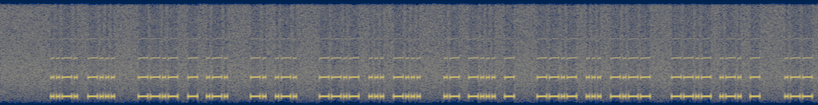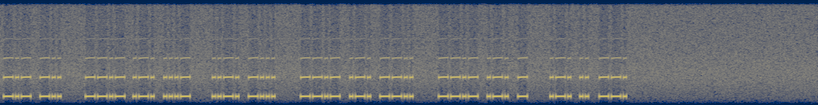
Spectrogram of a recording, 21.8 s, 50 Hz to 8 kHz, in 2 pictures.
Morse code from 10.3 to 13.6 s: WKD QRV

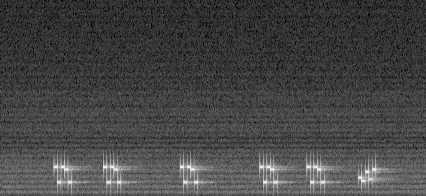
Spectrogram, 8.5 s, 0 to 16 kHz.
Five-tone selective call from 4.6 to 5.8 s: 02092

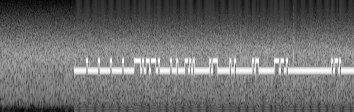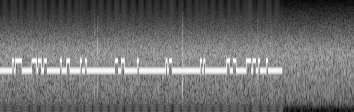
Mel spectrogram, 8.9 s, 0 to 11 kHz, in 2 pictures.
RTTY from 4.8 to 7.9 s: VU8BXI K

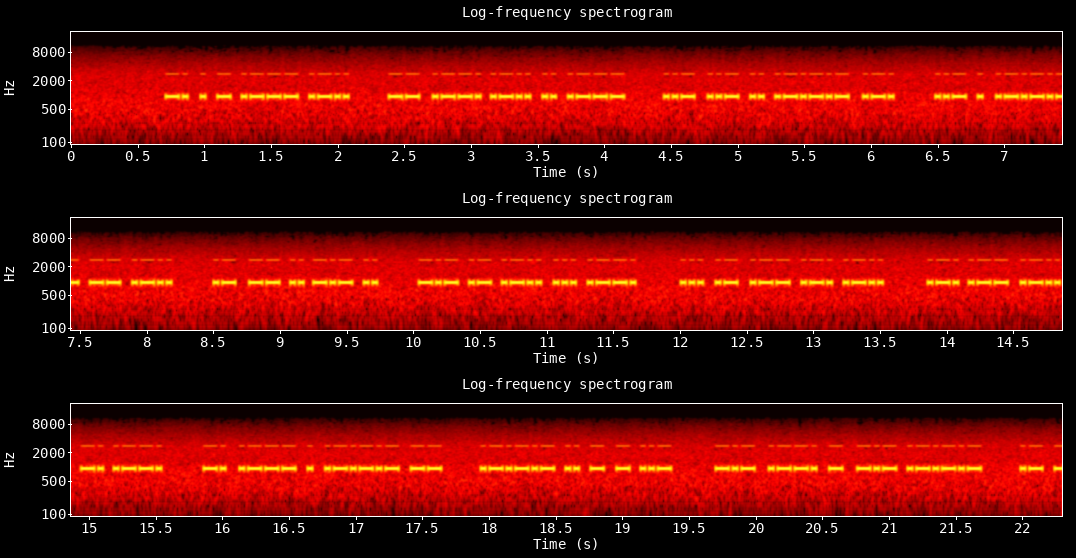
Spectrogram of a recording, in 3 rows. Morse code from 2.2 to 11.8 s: MPLIJ UUI.R UE.ML AMIKI KALSP

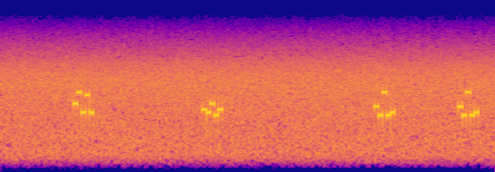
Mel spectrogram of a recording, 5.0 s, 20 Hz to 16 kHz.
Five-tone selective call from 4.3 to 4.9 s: 63334

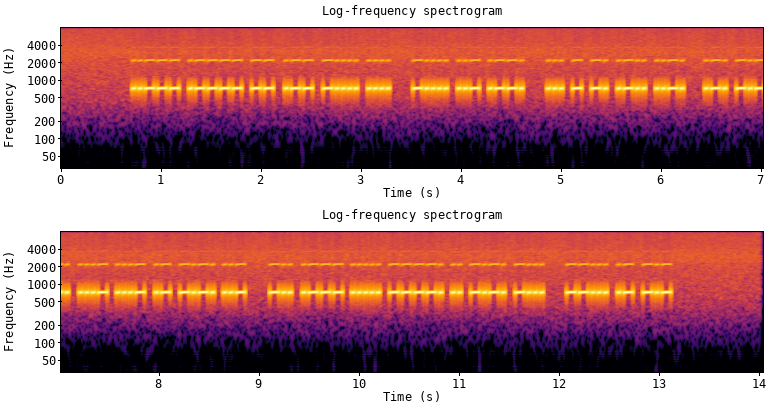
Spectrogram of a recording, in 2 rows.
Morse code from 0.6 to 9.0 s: 21MW6H 6UP STNLF RCVVACU

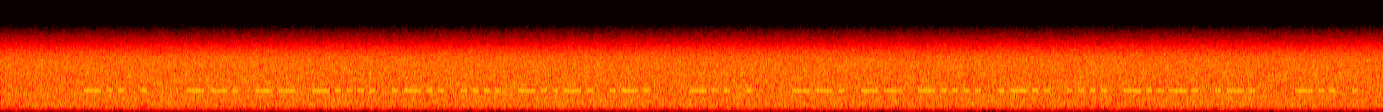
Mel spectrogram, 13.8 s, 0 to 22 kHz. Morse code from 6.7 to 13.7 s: DE GM6LH/R DE

